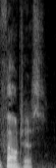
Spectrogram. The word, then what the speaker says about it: Fountas: Nope, Steve Fontas.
